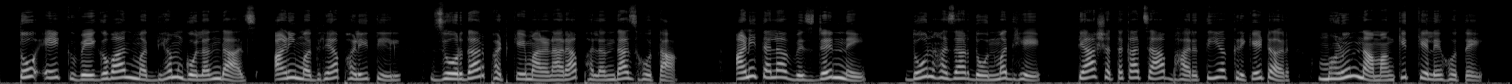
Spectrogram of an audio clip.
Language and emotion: Marathi, neutral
